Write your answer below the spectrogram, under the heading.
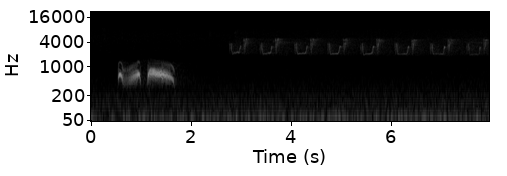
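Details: Spotted dove giving one cooing phrase, a short clipped note then a longer soft coo. It is followed by another bird's thin, high chirps repeated roughly every half second.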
